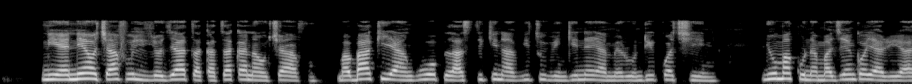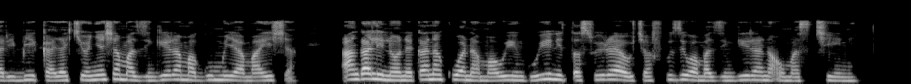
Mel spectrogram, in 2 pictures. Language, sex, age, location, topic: Swahili, female, 18-24, Nairobi, government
